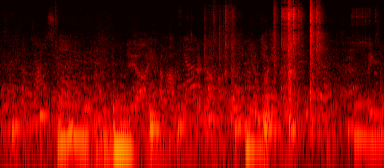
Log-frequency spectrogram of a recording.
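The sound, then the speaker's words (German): An old mechanical cash register at the Theater Kuckucksheim in Heppstedt, used to sell admission tickets, clacks and clunks, with a couple of sharp, bright strikes near the end, while people chatter in the background. “Da ist ja eine richtige alte Kasse.”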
